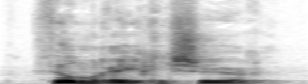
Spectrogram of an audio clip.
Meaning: film director
- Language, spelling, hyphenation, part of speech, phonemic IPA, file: Dutch, filmregisseur, film‧re‧gis‧seur, noun, /ˈfɪlm.reː.ɣiˌsøːr/, Nl-filmregisseur.ogg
